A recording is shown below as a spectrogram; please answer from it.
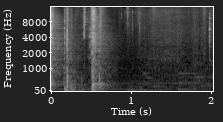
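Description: Stainless steel saucepan set down on a glass-topped cooktop with a sharp clank, followed by two lighter knocks within the first second, then faint background music.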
